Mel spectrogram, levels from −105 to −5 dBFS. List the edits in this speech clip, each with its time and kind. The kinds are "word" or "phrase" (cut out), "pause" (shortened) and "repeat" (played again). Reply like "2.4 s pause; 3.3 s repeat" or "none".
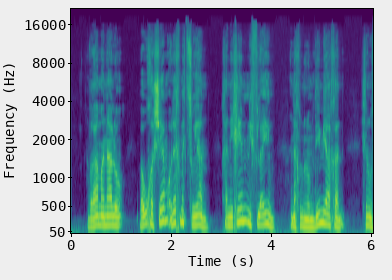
none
